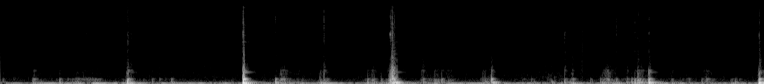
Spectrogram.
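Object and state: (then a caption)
Metal mesh microphone grille being picked. A steel hook pick scratches and picks along the wires of the black, hollow metal mesh grille of a Blue Yeti microphone during cleaning. Close, dull low-pitched scraping runs throughout, broken by sharp, brief knock-like clicks that flash bright before dying away almost instantly.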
